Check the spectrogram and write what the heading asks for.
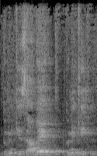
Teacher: অর্থাৎ কিটাকে দ্রুত তাড়াতাড়ি শেষ করে করতে হবে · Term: হ্রস্বস্বর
